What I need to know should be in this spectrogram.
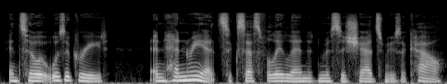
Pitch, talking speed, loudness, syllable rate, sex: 155 Hz, 160 wpm, -17 LUFS, 5.6 syllables/s, female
